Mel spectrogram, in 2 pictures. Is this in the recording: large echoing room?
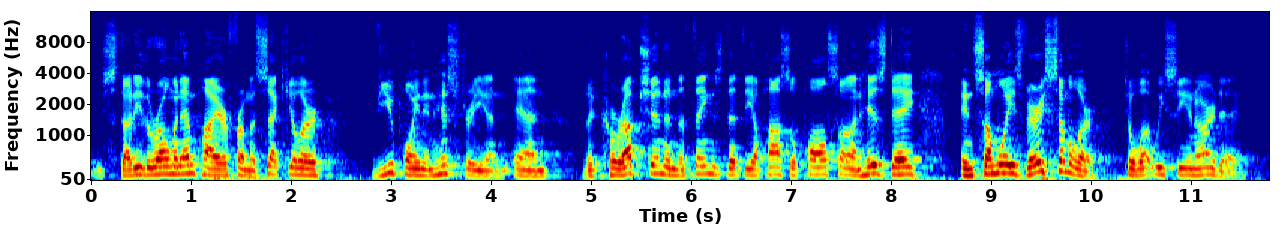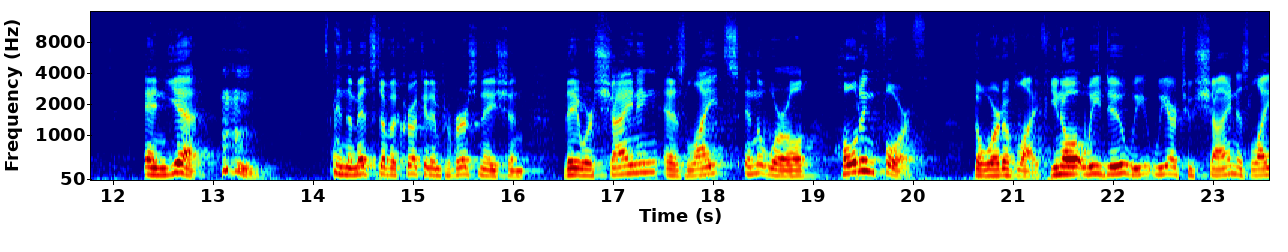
yes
